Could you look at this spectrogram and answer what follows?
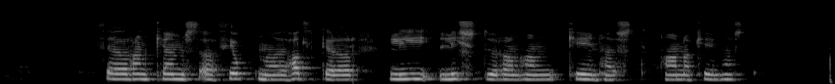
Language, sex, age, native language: Icelandic, male, 11, Icelandic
